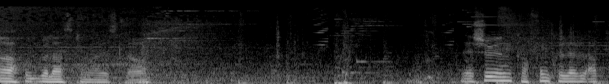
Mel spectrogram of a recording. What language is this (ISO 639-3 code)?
deu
